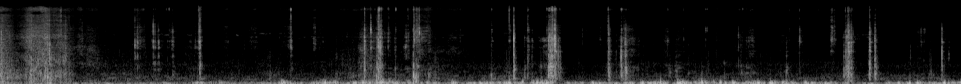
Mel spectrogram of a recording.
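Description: Scattered clicks and knocks from a camera and a long telephoto lens being handled, over a steady low rumble.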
